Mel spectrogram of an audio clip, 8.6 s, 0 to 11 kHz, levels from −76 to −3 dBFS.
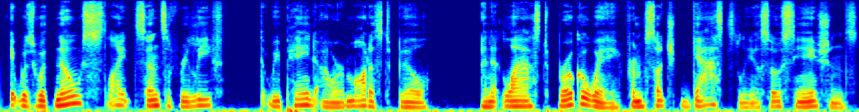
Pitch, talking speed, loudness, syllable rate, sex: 115 Hz, 160 wpm, -19 LUFS, 4.3 syllables/s, male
